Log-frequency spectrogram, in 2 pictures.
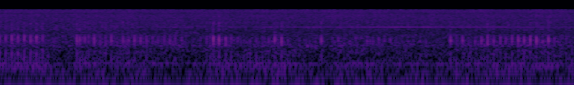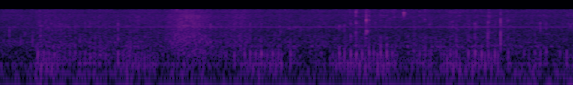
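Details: Affectionate eight-year-old Ragdoll Rara purrs and licks while stroked on a new bed indoors. The pulsing purr is low and steady, and soft clicks and rustles mix in.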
